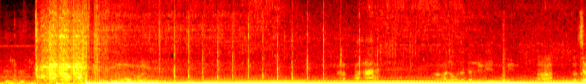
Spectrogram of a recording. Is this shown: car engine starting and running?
yes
